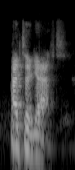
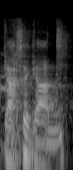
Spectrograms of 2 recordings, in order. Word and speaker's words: Kattegat: Kattegat. That's exactly how they say it in the show every single time. Kattegat.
